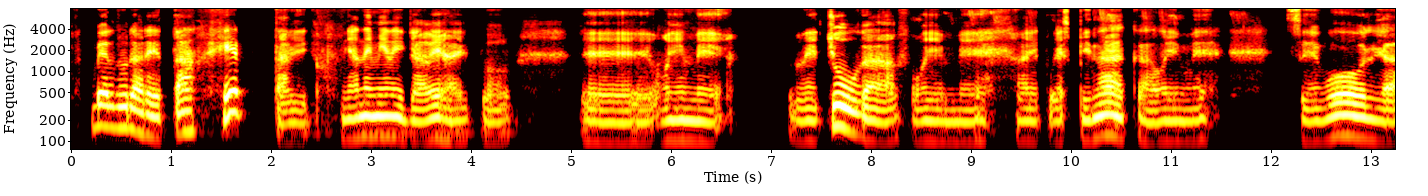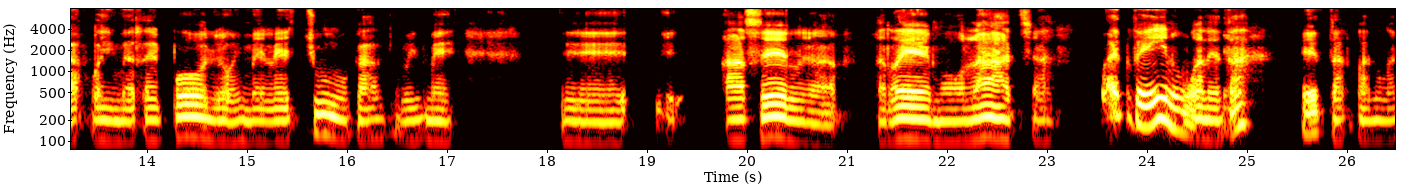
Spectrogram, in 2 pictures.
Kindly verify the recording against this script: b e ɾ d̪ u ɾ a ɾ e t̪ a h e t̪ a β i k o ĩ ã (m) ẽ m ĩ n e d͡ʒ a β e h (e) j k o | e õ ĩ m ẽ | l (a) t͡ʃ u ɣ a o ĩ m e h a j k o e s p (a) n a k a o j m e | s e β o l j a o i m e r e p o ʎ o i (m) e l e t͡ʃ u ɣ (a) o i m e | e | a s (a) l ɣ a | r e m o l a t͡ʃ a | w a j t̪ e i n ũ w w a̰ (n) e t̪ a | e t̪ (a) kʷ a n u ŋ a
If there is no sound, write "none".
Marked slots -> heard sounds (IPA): n, a, e, i, m, a, e, n, a

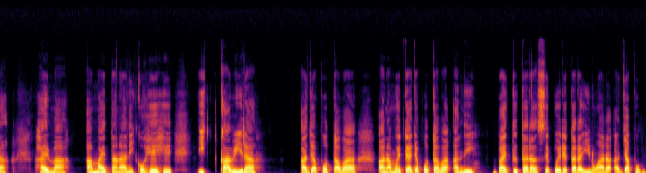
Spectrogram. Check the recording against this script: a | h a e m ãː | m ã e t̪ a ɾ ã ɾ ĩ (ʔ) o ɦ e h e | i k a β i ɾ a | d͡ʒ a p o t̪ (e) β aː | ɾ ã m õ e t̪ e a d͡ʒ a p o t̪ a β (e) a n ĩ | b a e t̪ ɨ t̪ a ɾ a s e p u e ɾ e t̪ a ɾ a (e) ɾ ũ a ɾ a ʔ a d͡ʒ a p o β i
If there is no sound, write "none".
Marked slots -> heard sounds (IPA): k, a, a, i

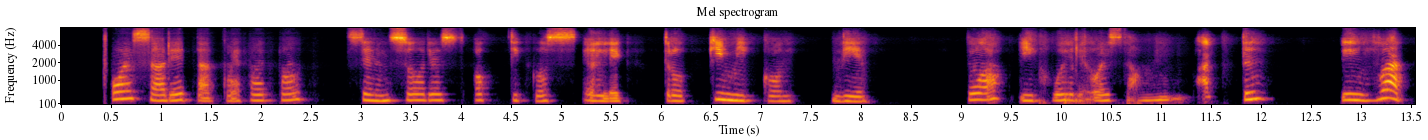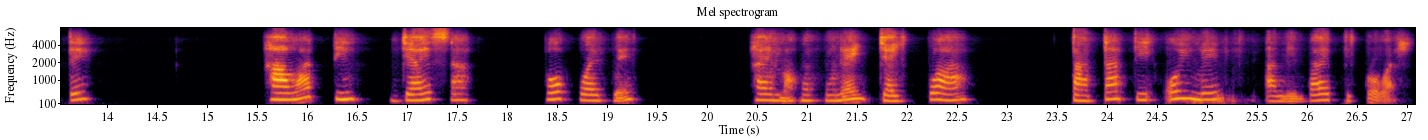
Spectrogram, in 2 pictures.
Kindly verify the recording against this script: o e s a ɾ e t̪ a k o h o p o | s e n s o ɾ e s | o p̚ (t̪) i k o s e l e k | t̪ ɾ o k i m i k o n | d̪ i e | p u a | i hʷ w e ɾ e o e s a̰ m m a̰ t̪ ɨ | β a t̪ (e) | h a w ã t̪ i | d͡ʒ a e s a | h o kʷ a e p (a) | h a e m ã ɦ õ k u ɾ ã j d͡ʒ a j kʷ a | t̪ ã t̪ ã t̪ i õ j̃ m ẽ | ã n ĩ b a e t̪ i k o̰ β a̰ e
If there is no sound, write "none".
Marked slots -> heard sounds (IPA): t̪, e, e

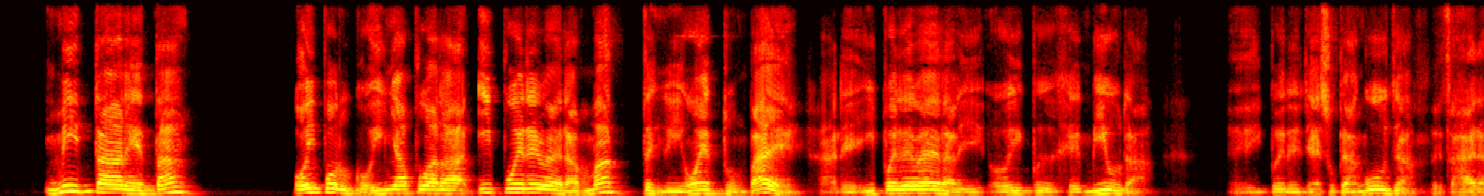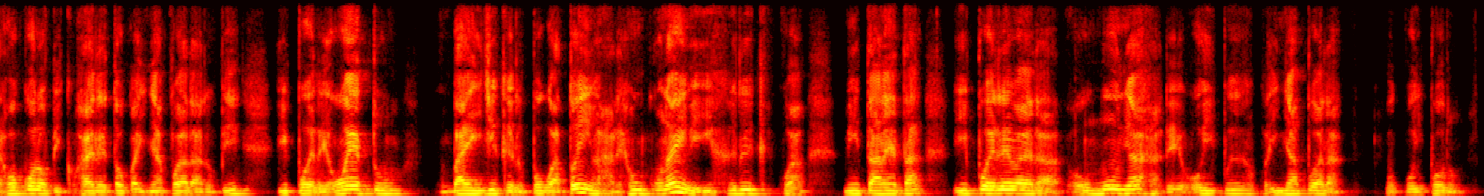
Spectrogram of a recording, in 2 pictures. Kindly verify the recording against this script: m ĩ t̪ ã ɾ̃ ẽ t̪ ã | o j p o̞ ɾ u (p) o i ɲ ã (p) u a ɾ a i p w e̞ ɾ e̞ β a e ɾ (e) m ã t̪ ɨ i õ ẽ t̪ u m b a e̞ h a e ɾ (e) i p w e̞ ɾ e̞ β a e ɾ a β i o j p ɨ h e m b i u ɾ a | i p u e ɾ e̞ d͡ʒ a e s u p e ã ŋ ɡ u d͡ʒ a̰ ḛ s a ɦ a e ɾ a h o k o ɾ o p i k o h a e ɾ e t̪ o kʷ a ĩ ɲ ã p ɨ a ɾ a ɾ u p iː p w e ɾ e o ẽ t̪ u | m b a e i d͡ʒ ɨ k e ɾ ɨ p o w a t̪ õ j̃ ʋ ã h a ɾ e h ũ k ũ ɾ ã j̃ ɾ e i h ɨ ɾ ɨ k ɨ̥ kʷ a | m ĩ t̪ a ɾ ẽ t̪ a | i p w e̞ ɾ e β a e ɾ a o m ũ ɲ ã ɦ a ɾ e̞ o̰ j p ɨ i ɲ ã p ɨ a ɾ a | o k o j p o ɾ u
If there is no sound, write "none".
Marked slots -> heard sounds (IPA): k, p, a, e

